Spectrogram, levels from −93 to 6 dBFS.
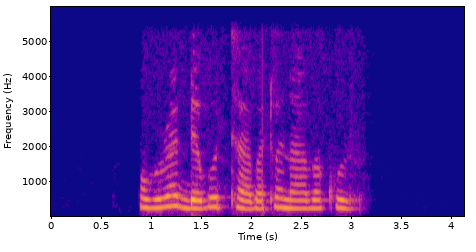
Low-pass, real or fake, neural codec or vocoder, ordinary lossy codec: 5.4 kHz; real; none; Opus, 64 kbps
